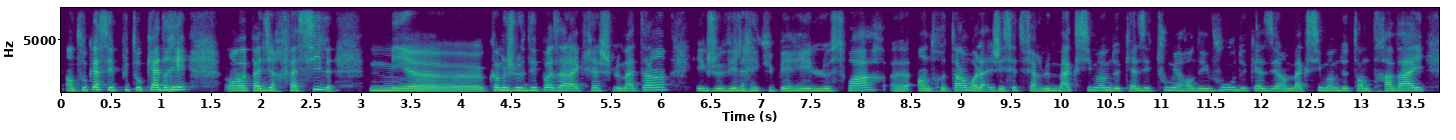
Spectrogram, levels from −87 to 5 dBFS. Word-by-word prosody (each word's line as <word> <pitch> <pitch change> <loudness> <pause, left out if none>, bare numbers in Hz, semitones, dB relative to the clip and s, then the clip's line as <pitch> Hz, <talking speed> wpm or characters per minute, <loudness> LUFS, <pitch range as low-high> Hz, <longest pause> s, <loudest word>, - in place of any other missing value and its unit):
en 190 - -1
tout 225 +6 -2
cas, 245 +2 +7
c'est 240 -1 +2
plutôt 225 0 -1
cadré, 235 +2 +5 0.4
on 200 -1 -1
va 215 +1 +4
pas 205 -2 +3
dire 205 0 +1
facile. 205 +1 +2 0.4
Mais, 205 -2 +3
heu, 150 -4 0
comme 225 +4 +4
je 220 0 +2
le 215 - +5
dépose 220 +2 +1
à 205 - +4
la 190 -1 +3
crèche 195 +1 -5
le 205 - -2
matin 225 +6 0 0.3
et 185 - -1
que 175 - -5
je 185 +2 -2
vais 185 +2 +1
le 200 - 0
récupérer 195 0 -2
le 180 0 -1
soir, 210 +6 -1
heu, 170 -2 -4
entre-temps 190 +3 -1
voilà, 195 -5 +1
j'essaie 180 +6 -3
de - - -12
faire 190 -5 -6
le 175 - 0
maximum, 215 +3 -1
de 200 - +1
caser 190 +1 -3
tous 225 +5 -10
mes 220 -1 0
rendez-vous, 195 +4 -3
de 205 -1 -2
caser 185 -1 -4
un 170 - -4
maximum 200 +2 -2
de 195 - -1
temps 185 0 -6
de 180 - -5
travail, 205 +4 +2
200 Hz, 220 wpm, -20 LUFS, 185-215 Hz, 0.4 s, cas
